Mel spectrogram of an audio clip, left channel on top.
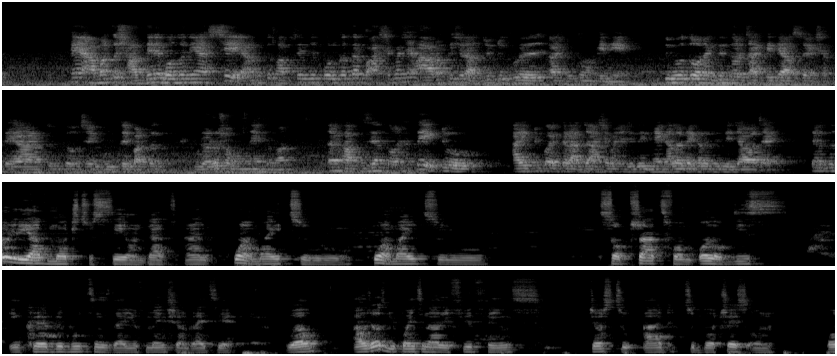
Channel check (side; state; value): both; different; correlation 0.00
